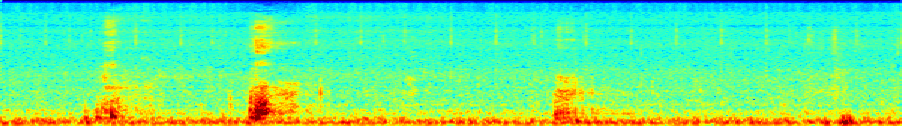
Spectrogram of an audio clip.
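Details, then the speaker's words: Cat with feline asthma in a severe coughing episode, shortly after a vet visit with X-rays and blood work: four short, dry hacking coughs spaced over several seconds, sounding almost like vomiting at the end. "this week though he started coughing very very very bad we actually have a video of it um it's kind of upsetting it almost sounds like he's going to vomit at the end he doesn't"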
